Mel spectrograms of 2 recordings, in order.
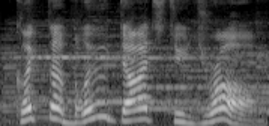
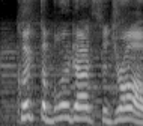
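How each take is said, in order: First: It is read slowly. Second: It is read fast.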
